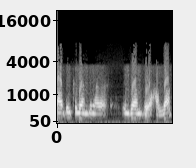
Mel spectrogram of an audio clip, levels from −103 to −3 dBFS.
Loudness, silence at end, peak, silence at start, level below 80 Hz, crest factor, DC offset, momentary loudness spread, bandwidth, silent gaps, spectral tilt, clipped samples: -19 LUFS; 0.05 s; -8 dBFS; 0 s; -58 dBFS; 10 dB; under 0.1%; 7 LU; 7.6 kHz; none; -5 dB/octave; under 0.1%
